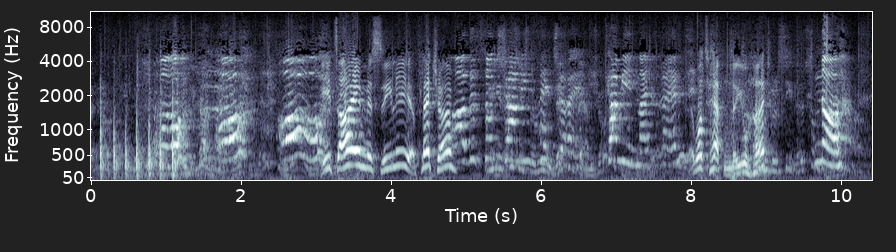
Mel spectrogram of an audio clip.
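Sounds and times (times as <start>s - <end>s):
fairly loud knocks on the door of a room: 0.0s - 1.3s
laughter: 0.8s - 3.2s
speech: 3.1s - 10.2s.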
